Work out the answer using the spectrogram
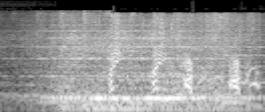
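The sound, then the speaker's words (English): Sled dogs, eight in harness, yipping and barking as they pull a sledge over snowy, frozen mountain ground. Several sharp, high barks ring out in the second half over a steady low rumble. “Eight dogs pull the sledge over the snowy ground as Forrest”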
